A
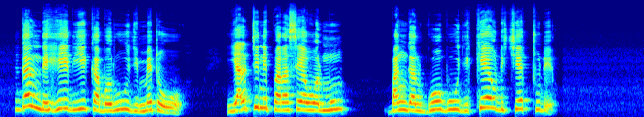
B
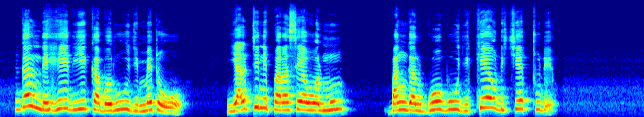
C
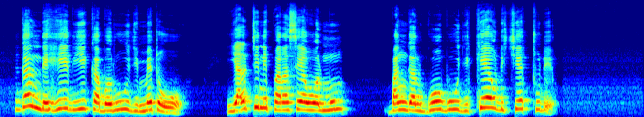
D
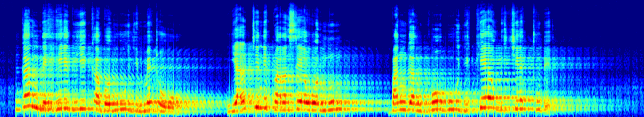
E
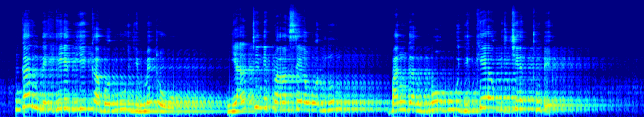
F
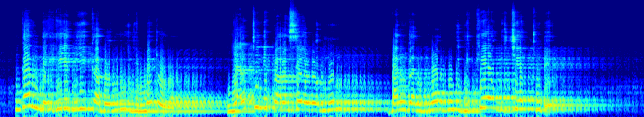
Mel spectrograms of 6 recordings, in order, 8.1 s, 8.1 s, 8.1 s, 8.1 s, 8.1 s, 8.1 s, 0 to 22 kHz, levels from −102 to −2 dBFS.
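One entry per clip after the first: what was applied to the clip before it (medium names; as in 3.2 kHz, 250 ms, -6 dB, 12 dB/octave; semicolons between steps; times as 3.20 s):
graphic EQ 125/250/500/1000/2000/4000/8000 Hz +5/+3/+8/+4/-8/-5/-7 dB
comb 5.9 ms, depth 32%; trim +2 dB
spring tank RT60 1.6 s, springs 48 ms, chirp 40 ms, DRR 8.5 dB; square tremolo 10 Hz, depth 60%, duty 70%
compression 4:1, threshold -28 dBFS, peak gain reduction 16 dB; feedback comb 210 Hz, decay 0.23 s, harmonics all, mix 70%
saturation -36 dBFS, distortion -11 dB; trim +4 dB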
